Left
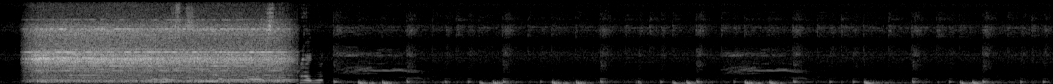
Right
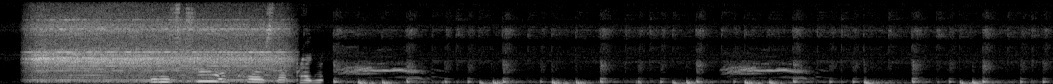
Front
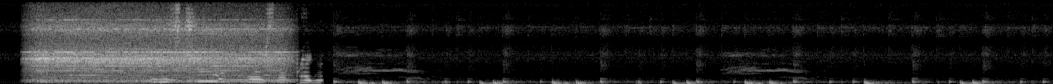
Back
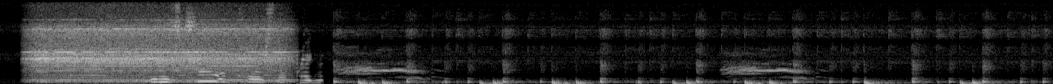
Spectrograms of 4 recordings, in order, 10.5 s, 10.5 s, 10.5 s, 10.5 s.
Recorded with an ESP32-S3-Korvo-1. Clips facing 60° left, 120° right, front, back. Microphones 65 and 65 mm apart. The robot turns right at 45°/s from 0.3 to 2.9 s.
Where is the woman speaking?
140° right; by 3.2 s 75° right.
